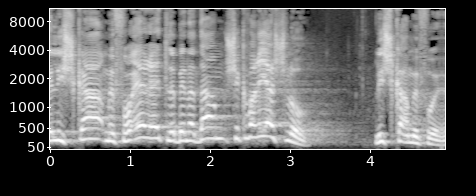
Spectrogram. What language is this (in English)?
Hebrew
